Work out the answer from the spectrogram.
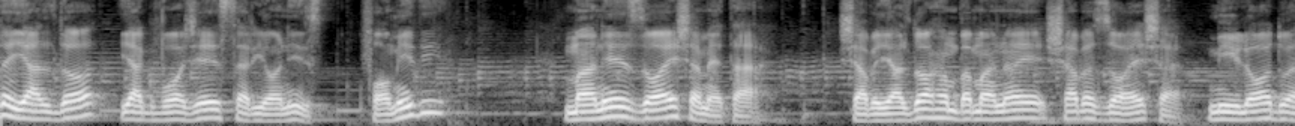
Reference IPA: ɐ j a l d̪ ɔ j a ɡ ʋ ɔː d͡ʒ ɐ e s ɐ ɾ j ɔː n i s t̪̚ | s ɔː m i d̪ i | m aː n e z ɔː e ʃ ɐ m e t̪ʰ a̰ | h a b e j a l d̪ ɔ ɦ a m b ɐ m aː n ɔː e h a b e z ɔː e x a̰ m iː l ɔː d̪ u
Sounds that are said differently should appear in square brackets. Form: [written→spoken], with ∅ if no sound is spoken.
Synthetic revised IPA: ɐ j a l d̪ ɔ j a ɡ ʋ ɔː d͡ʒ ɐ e s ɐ ɾ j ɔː n i s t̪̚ | [s→f] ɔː m i d̪ i | m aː n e z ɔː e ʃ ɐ m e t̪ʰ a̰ | [h→ʃ] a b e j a l d̪ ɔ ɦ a m b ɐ m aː n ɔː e [h→ʃ] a b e z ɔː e [x→ʃ] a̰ m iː l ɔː d̪ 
